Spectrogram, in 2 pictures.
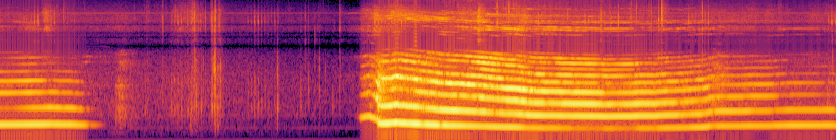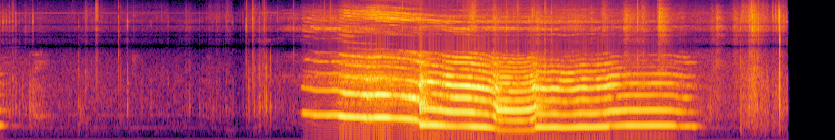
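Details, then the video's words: Haru, a young male Curly-coated Retriever, howls when female dogs are in season: a brief tail of a howl, then two long harmonic howls of about four to five seconds each, the first falling then steady, the second wavering and dipping. "Curly Coated Retriever Haru howling"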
